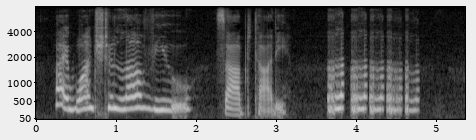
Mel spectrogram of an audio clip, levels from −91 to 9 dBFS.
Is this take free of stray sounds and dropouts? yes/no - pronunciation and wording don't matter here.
no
